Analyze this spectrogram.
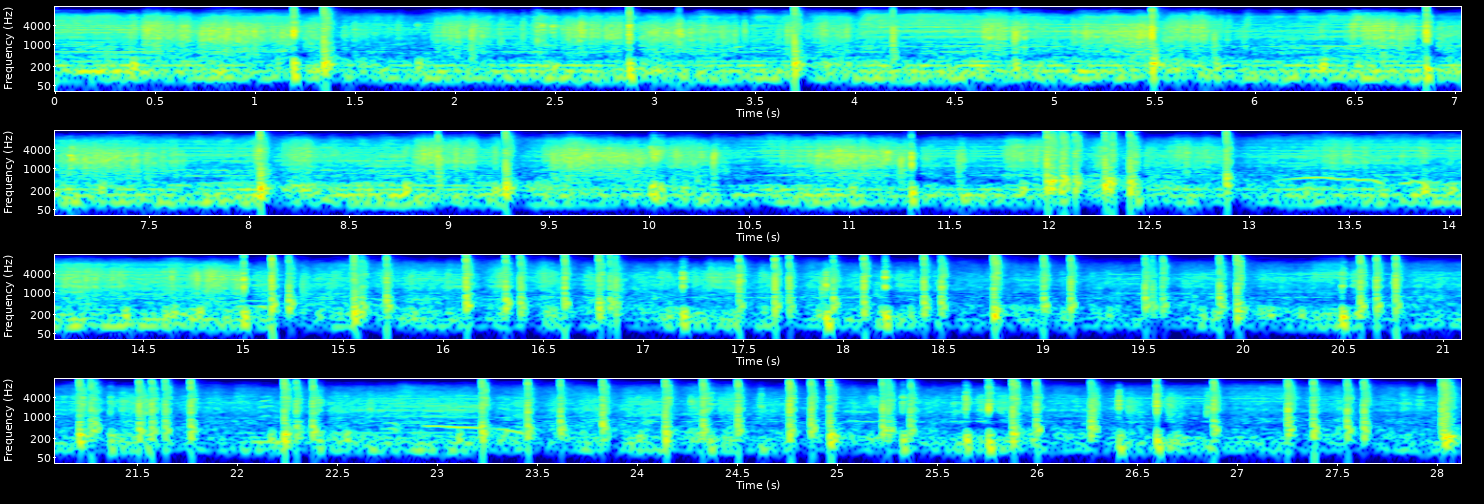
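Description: Fireworks finale: a continuous barrage of bangs and crackling. It thickens into rapid crackle, many reports a second, from about halfway through.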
